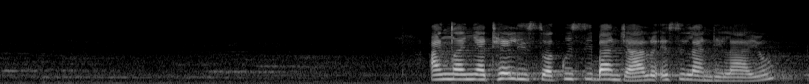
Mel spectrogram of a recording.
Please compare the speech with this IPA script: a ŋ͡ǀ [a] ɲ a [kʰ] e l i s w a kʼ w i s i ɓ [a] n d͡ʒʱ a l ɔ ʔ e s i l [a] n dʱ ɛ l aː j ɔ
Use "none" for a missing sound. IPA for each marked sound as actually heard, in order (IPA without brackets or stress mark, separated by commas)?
a, tʰ, a, a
